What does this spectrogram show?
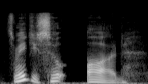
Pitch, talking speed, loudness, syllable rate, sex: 120 Hz, 205 wpm, -17 LUFS, 4.5 syllables/s, male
